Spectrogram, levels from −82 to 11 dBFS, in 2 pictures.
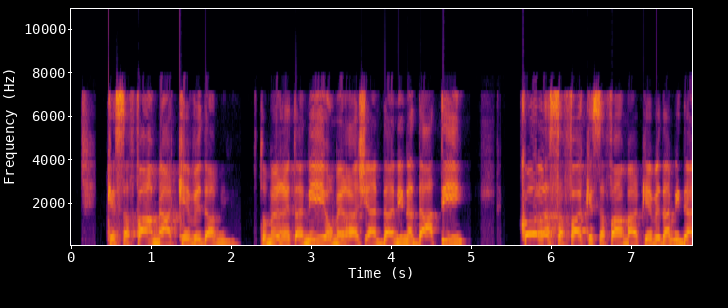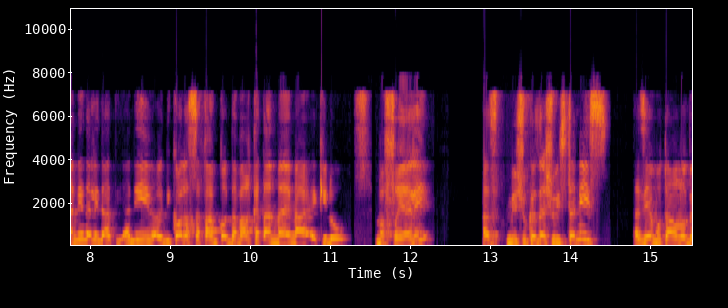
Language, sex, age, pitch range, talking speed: Hebrew, male, 40-59, 180-230 Hz, 160 wpm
